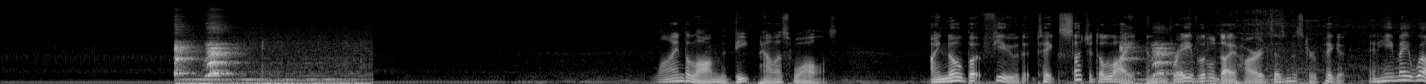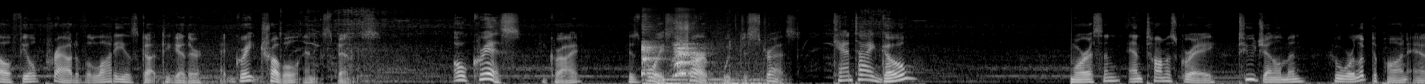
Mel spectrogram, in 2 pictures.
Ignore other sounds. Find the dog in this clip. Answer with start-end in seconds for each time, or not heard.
1.7-3.8, 11.2-13.2, 20.6-22.1.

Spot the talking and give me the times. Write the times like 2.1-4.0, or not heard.
6.5-8.3, 9.3-18.1, 18.8-23.4, 24.9-28.4.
